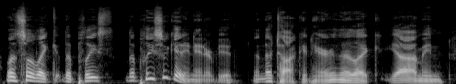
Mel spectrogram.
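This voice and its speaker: A man's voice: on the low side, wildly swooping pitch, fast talker, gravelly, no echo, studio quality. A man co-hosting a casual true-crime discussion, talking in an incredulous, emphatic manner. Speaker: podcast co-host.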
